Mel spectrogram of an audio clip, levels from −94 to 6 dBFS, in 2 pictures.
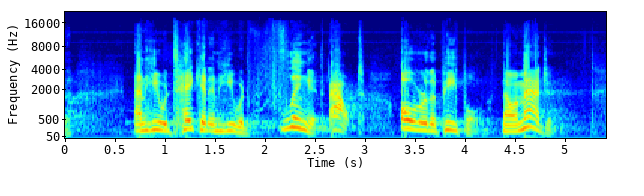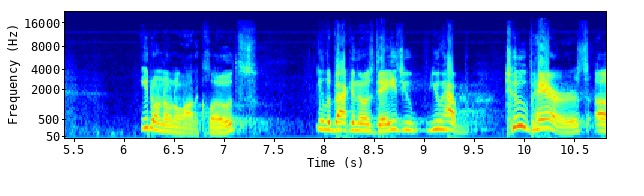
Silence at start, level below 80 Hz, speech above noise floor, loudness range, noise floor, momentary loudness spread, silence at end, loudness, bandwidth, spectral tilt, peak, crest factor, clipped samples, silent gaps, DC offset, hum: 0 s; -68 dBFS; 39 dB; 4 LU; -65 dBFS; 13 LU; 0 s; -26 LUFS; 17 kHz; -5.5 dB/octave; -10 dBFS; 18 dB; under 0.1%; none; under 0.1%; none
